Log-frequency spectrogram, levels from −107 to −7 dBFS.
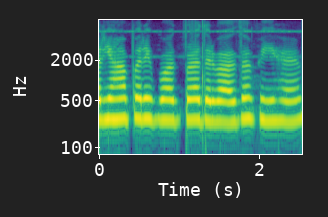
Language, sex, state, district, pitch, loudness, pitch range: Hindi, female, Jharkhand, Deoghar, 260 Hz, -13 LUFS, 250-270 Hz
